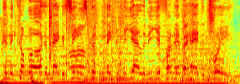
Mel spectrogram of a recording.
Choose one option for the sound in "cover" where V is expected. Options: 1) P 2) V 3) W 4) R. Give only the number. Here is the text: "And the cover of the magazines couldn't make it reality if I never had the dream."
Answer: 1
